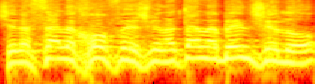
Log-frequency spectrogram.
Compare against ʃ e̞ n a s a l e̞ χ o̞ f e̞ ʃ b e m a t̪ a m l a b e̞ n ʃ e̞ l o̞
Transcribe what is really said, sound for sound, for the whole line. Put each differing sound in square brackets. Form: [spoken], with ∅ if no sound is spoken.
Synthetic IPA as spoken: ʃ e̞ n a s a l e̞ χ o̞ f e̞ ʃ [v] e [n] a t̪ a [n] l a b e̞ n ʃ e̞ l o̞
